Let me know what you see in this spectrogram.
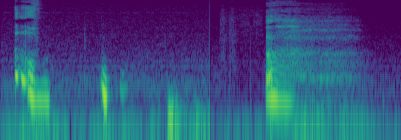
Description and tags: Gagging Male
Gagging and swallowing it back sound I made for one of my podfic! Enjoy!
gagging, male, retching, sick, swallowing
